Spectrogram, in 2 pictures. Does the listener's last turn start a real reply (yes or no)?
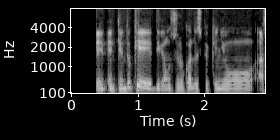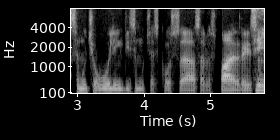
yes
